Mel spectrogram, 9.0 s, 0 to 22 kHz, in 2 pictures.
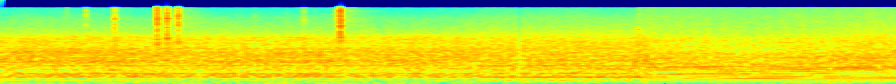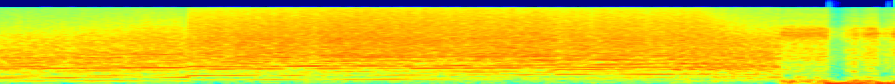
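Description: BMW E36 M3's straight-six engine running hard on a chassis dynamometer, its pitch climbing steadily with two sudden drops a few seconds apart, like upshifts under full throttle. Near the end the sound changes and gets louder.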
